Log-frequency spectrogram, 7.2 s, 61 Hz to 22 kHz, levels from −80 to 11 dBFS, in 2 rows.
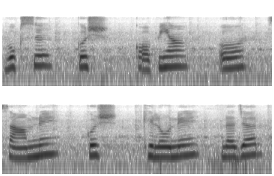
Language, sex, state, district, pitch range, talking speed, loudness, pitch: Hindi, female, Madhya Pradesh, Dhar, 210-245 Hz, 65 wpm, -15 LUFS, 230 Hz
